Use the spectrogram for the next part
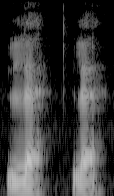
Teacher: usually the L in Arabic is called lam, and it produces a la, la, a thin L sound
